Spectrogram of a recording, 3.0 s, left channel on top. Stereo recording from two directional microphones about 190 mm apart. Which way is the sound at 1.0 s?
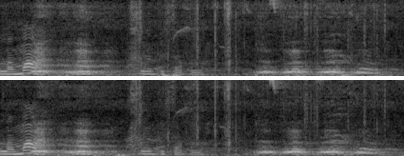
15° left (ahead or behind).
